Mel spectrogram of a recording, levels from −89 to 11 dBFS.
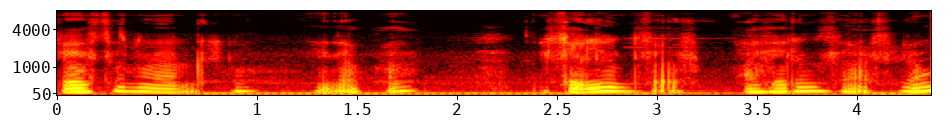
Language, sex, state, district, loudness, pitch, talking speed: Telugu, male, Andhra Pradesh, Chittoor, -19 LUFS, 120 Hz, 150 wpm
